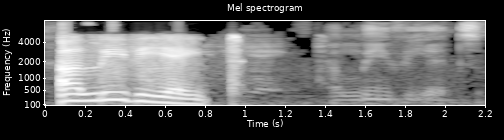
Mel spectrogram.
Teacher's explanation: the middle syllable Lee is going to be emphasized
